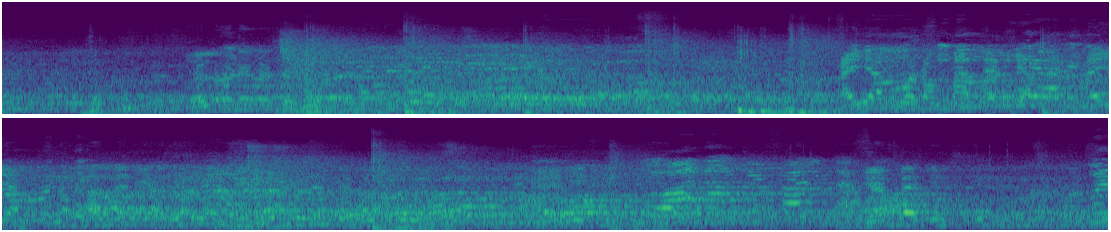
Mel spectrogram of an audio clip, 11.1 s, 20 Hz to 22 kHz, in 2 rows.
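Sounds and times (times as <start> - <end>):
many people talking: 0.0 - 11.0.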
